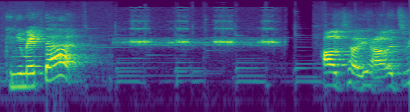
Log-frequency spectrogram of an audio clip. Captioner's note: crickets chirping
